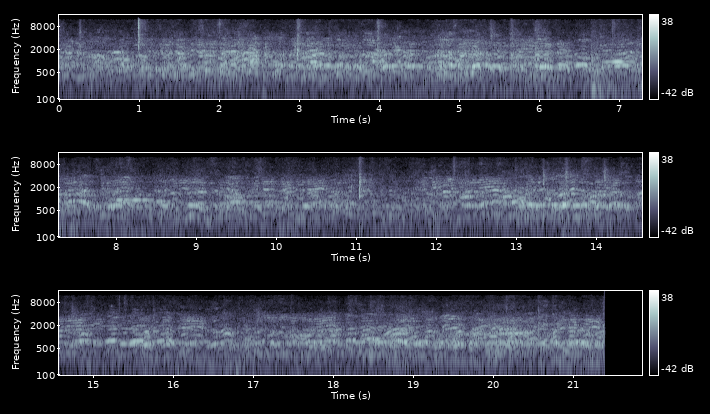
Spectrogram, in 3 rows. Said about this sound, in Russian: Это вот толпа... Э, Человек 50, наверное, в Да, там не всех показали, потому что часть еще остались...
